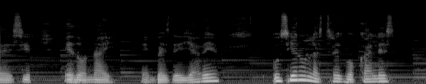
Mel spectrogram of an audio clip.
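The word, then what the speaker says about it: Yahvé: es decir que la pronunciación jehova es una pronunciación defectuosa el nombre de llave en los años 1600 comenzaron a traducir la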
